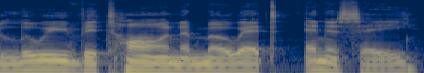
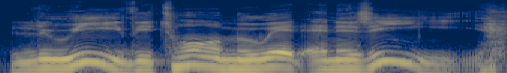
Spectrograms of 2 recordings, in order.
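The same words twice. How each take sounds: First: It is said in an odd, unplaced accent. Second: It is said in an attempted French accent. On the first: "I don't know where that accent came from" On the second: "It's the best French accent I got"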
